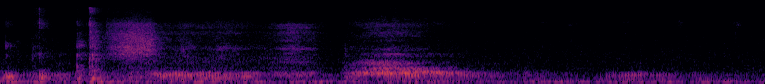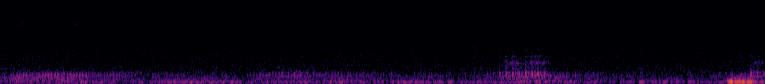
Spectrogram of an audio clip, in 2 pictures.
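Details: Very soft, cosy male cat purring in a lap while stroked on the head, neck and body at night; low throbbing purr rising and falling in slow breath cycles, rustling strokes early on, then quieter purring to the end.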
